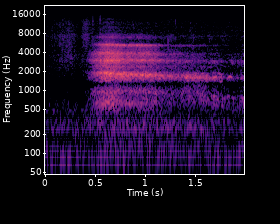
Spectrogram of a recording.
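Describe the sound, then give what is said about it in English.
A deep breath drawn in and let out: a faint, soft airy hiss that swells after a short quiet moment, then trails on steadily. “Take that deep breath in. And when you exhale, let it all out.”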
